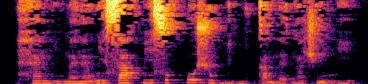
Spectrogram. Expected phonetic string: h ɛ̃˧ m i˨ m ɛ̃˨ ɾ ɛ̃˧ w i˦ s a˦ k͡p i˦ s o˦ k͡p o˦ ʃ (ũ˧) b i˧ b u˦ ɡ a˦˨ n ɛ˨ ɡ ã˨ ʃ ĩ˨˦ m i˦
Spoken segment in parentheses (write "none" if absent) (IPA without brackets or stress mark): u˧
